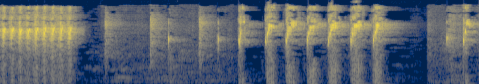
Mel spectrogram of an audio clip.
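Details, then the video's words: Drongo singing: a fast, even trill of high notes for just under a second, then a broken series of sharp, clipped chirps and short whistled notes, several in a quick run near the end. "kicau burung srigunting"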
